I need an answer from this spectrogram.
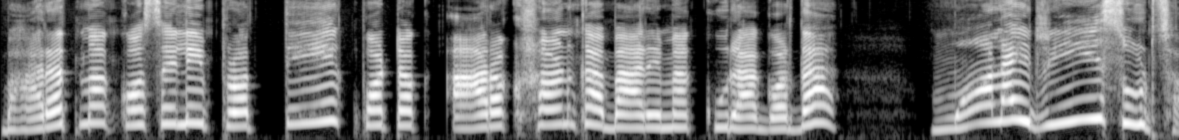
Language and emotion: Nepali, angry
